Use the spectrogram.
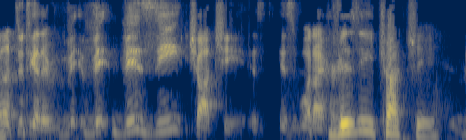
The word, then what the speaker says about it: Vizicsacsi: Vizicsacsi is what I heard. Vizicsacsi. Vizicsacsi. Like you say A like it's alternate, so Vizicsacsi.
